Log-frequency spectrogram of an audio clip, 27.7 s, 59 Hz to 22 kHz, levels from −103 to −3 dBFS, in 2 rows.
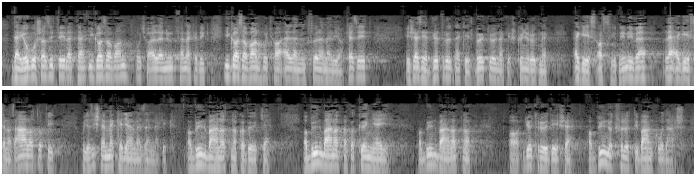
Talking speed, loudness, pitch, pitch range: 110 wpm, -22 LUFS, 105 Hz, 90-110 Hz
